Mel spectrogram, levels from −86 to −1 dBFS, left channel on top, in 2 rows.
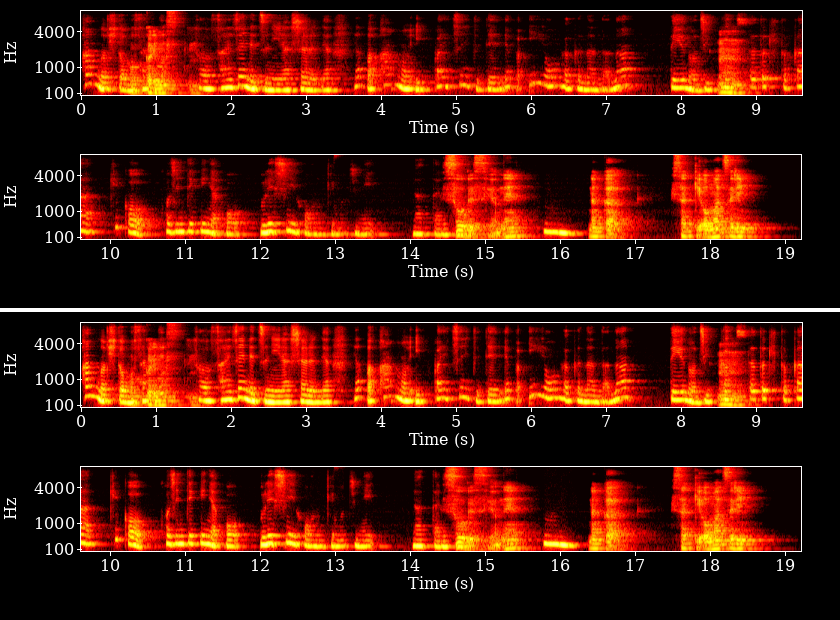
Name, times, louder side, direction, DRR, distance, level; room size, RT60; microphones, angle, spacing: voice 1, 0.0-1.2 1.5-7.3 7.9-10.5 10.7-11.7 12.0-13.5 14.0-14.8 15.1-15.2 15.8-16.2, right 3 dB, 45° right, 9 dB, 0.3 m, -23 dB
voice 2, 0.6-1.6 8.5-8.8 14.5-15.5 16.4-16.8 17.5-18.4, left 1 dB, 10° left, 3 dB, 1.2 m, -25 dB
6.1 x 5.8 x 3.4 m, 0.73 s
head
